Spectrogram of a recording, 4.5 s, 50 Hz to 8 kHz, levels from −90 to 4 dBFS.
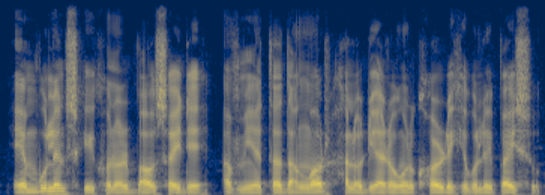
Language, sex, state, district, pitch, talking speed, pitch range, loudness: Assamese, male, Assam, Kamrup Metropolitan, 95 Hz, 160 wpm, 90-95 Hz, -17 LUFS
